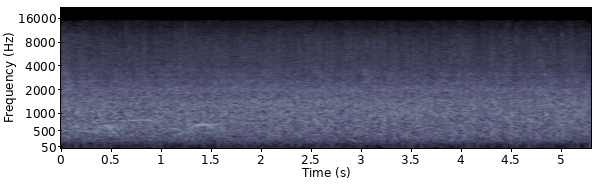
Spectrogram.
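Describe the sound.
A studio audience at a panel show applauds to welcome the panel team, a dense, steady wash of clapping that stays loud and even throughout with no voices over it.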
